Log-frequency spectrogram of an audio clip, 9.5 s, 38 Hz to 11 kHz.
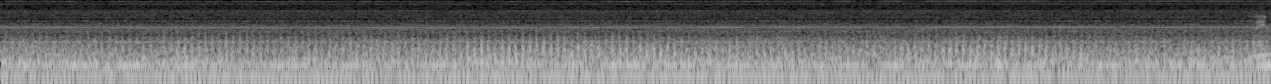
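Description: A helicopter in Microsoft Flight Simulator 2024 drones steadily, with a constant rotor and engine hum that holds at an even, fairly loud level throughout. No one speaks.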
